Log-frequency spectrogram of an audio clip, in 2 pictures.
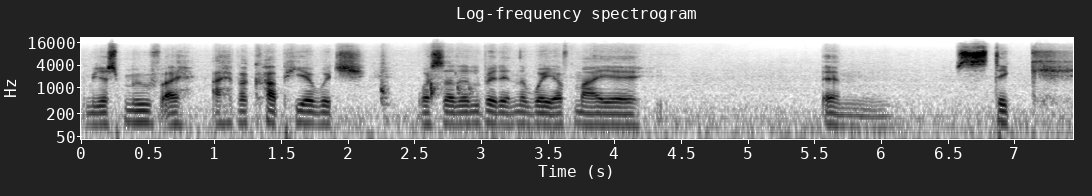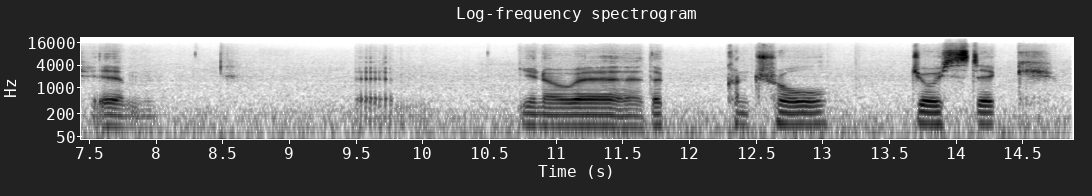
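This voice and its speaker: A man's voice: on the low side, little pitch movement, takes it slowly, background noise. A man from Denmark, chatting hesitantly with many fillers while streaming a flight simulator. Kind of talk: live stream gameplay chat.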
